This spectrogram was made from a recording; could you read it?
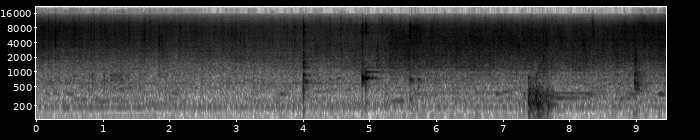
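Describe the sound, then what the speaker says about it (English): Diced potatoes fry in a hot cast iron pan with sausage and onions, a steady close sizzle broken by a few clanks and scrapes as they are stirred. "what we want to do is we want to cook the potatoes."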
